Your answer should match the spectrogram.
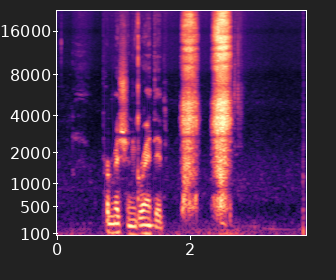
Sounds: Sniff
